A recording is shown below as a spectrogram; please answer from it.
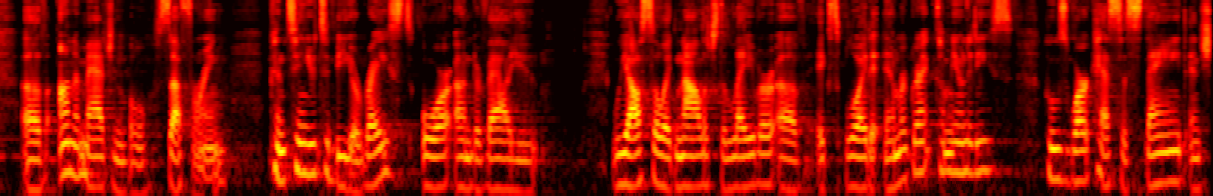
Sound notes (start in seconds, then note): none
